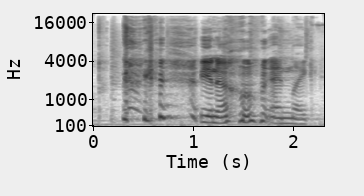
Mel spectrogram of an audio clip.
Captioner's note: laughs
